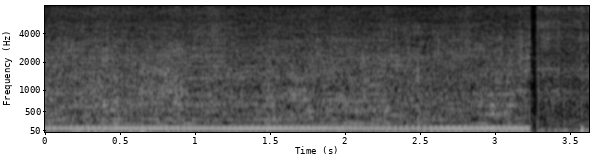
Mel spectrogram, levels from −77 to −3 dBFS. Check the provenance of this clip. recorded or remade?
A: remade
